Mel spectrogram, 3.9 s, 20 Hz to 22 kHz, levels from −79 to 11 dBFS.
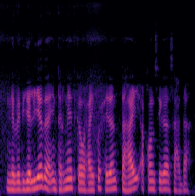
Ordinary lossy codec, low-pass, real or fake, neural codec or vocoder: none; none; real; none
